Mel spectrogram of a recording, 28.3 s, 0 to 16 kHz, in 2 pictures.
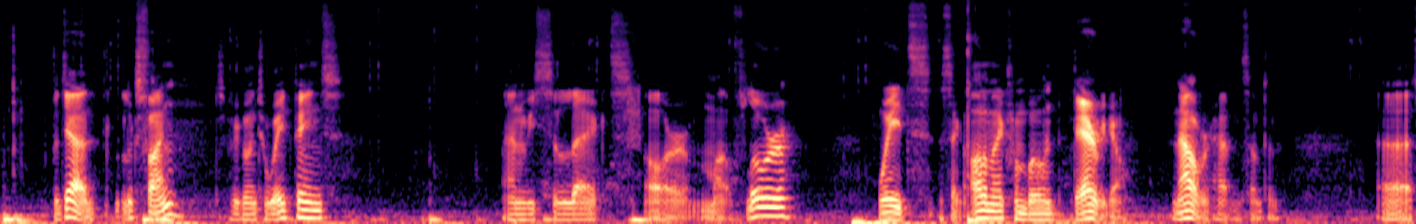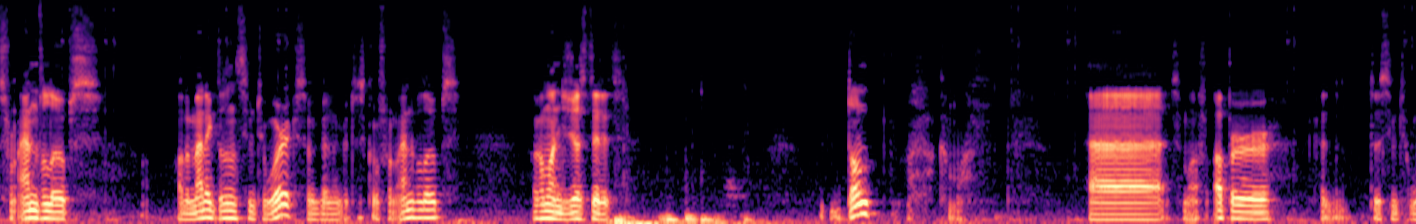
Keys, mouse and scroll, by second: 0.1 ctrl+Tab, 0.7 right click, 1.1 right click, 1.5 ctrl+Tab, 2.6 middle click, 3.0 scroll up 2, 3.7 right click, 4.3 shift+click, 5.9 click, 6.3-7.3 scroll down 9, 7.3 click, 8.6 click, 13.5 click, 14.7 click, 16.3 click, 21.2 ctrl+z, 24.3 click, 24.8 click, 27.0 click, 28.2 click.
